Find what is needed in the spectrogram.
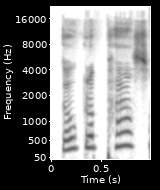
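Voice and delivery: halting, high-pitched stab at "Golga Pass"; unsure butchered pronunciation. Real, not acted. Podcaster guessing at a film's foreign sweet name, unsure. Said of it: "I'm gonna butcher this so badly".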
